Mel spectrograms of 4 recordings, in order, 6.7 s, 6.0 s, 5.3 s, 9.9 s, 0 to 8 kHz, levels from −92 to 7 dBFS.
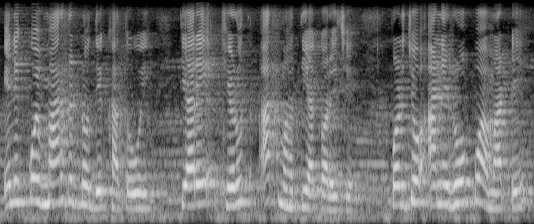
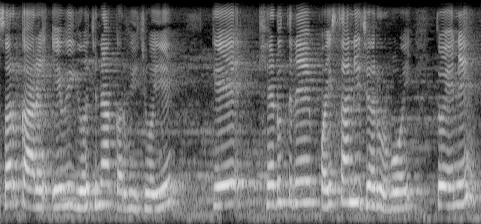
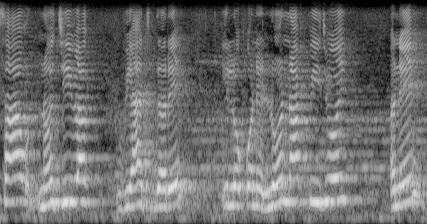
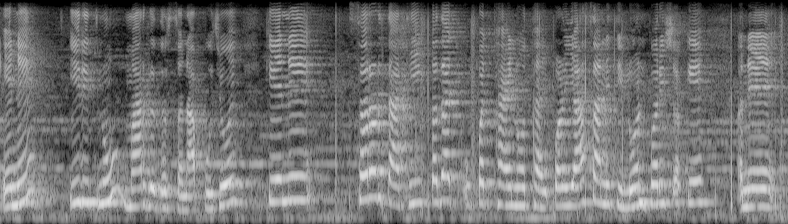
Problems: constant background noise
